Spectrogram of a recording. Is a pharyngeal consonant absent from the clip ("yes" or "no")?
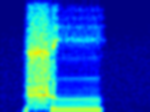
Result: yes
